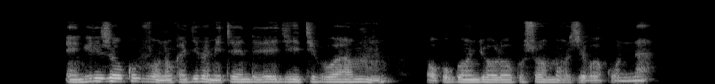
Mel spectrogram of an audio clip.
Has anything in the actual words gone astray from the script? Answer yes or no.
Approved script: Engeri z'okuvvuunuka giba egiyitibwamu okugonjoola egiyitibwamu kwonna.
yes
